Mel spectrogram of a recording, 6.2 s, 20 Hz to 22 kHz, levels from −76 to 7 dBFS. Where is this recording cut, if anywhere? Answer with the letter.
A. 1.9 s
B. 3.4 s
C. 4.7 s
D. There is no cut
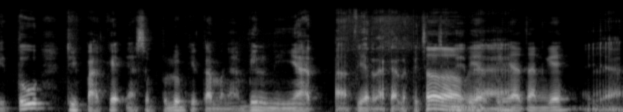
B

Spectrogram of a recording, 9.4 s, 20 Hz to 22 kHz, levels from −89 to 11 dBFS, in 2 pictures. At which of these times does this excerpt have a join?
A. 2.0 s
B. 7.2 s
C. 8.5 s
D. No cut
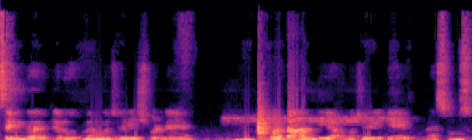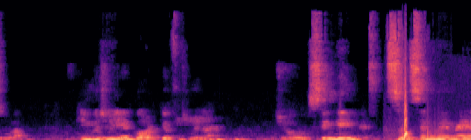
C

